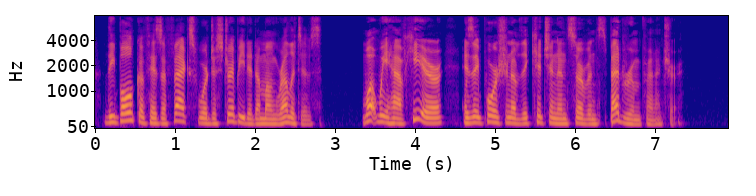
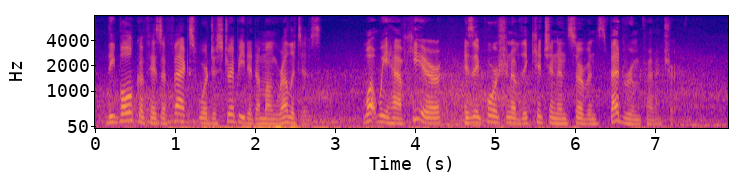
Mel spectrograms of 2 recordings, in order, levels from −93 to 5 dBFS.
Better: first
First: none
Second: background sound (Cricket / Motor vehicle (road)); 5 dB below the speech

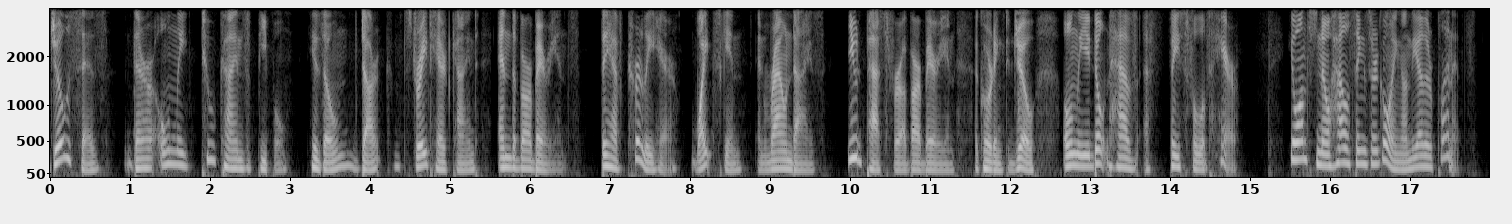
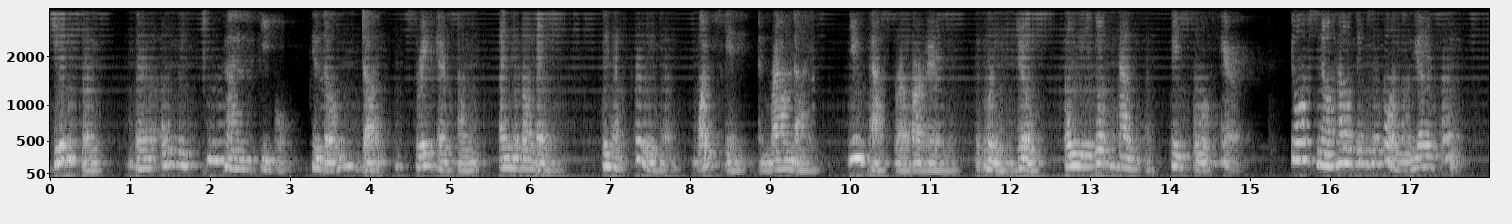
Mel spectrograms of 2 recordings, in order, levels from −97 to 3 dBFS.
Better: first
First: none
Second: noise reduction (neural separator model SepFormer DNS4)

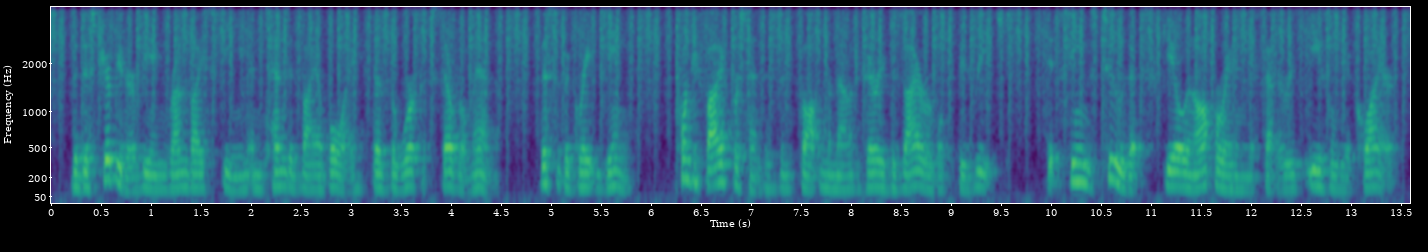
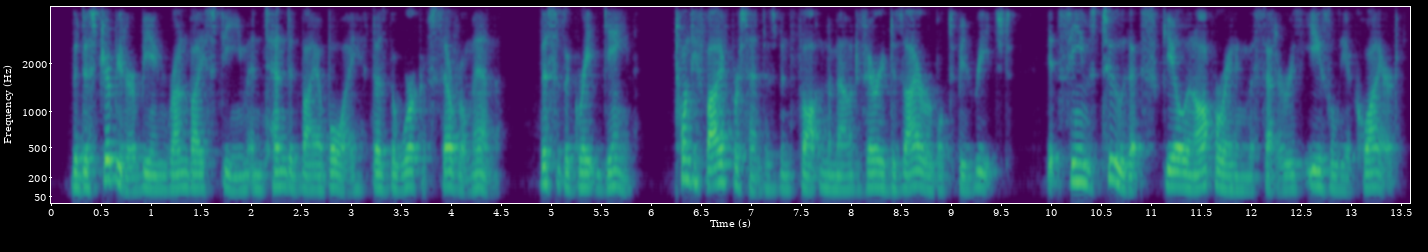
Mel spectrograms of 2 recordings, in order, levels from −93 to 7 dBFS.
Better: second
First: background sound (Rattle (instrument)); 11 dB below the speech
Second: none

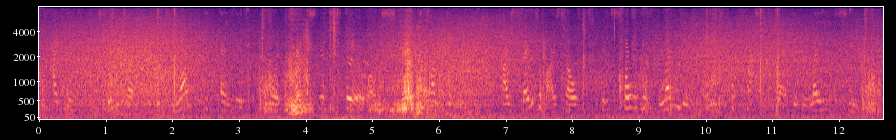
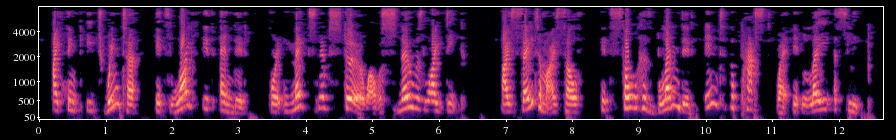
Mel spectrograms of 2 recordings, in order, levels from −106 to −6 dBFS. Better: second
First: background sound (Zipper (clothing) + Ocean); 4 dB above the speech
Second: none

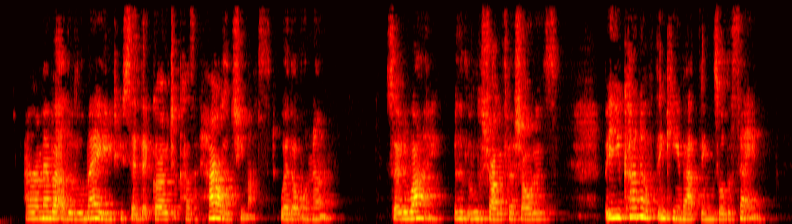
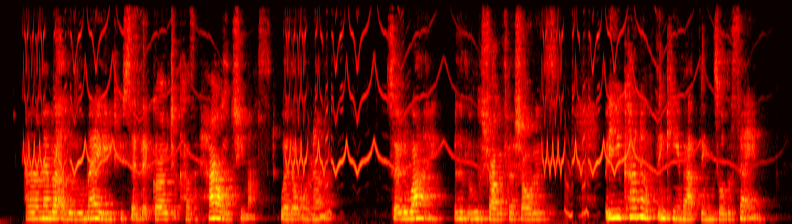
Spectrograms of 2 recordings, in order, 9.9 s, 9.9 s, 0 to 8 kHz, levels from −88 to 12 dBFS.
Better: first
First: none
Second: background sound (Animal); 15 dB below the speech

